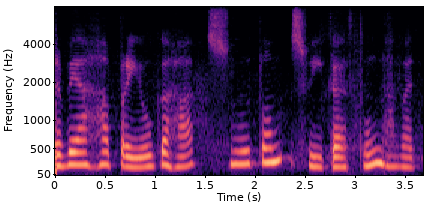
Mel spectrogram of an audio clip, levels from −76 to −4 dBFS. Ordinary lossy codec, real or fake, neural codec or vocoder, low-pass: none; fake; codec, 16 kHz, 0.7 kbps, FocalCodec; none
